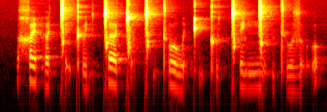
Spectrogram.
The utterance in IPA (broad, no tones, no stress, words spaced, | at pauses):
χehɜ ǀḛkʼɵɾʲṵ ǀɜǀo̰ǀʰḭ tʼowḛ kʼḭkʼuǀʰelʲ ŋ͡ǀḛlʲtʼuzo̰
